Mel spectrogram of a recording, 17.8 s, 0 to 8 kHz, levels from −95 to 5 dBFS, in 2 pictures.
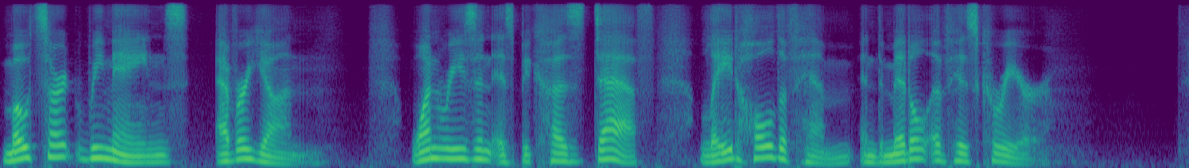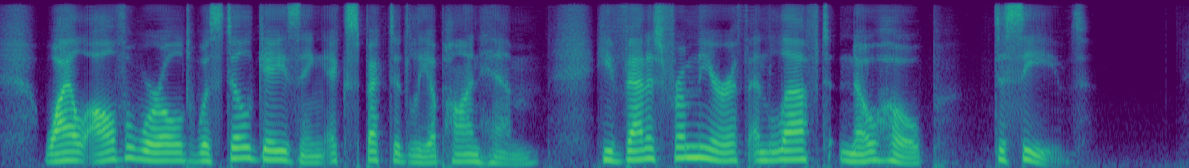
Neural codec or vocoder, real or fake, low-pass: codec, 16 kHz, 0.2 kbps, FocalCodec; fake; 7.2 kHz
